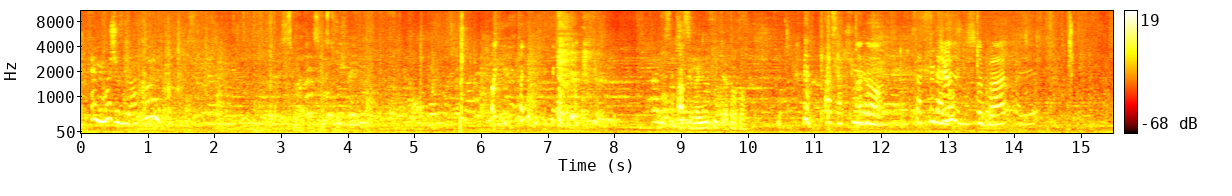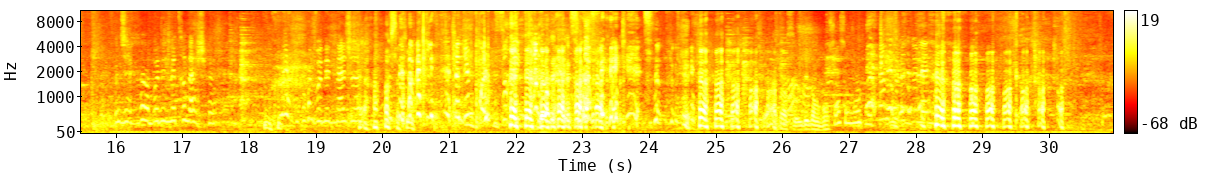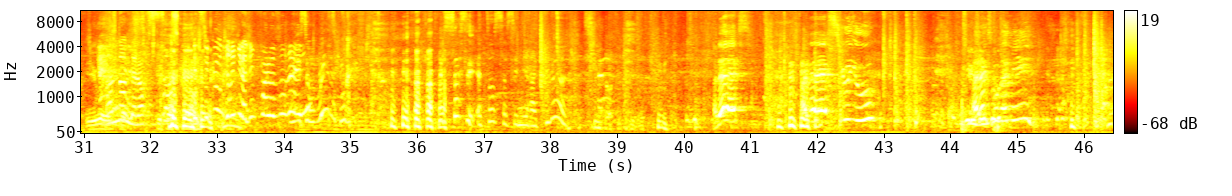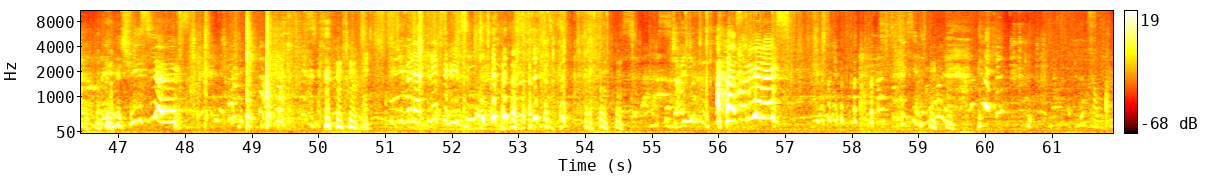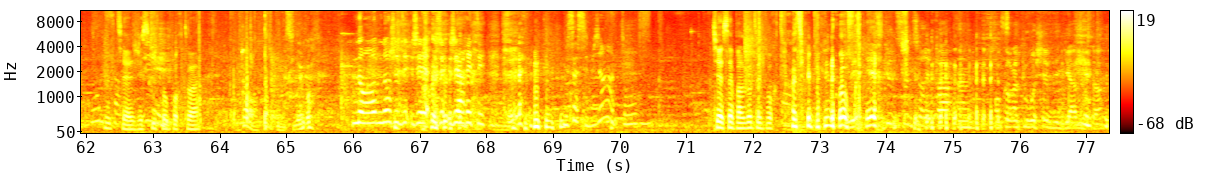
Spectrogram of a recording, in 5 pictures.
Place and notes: Recording of the clients in the supermarket just before Christmas.
France, 24 December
